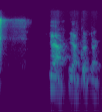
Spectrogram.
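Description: A younger man speaks through an online call.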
